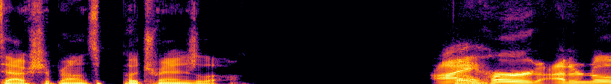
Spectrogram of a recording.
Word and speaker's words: Pietrangelo: to the Pietrangelo hit on knows how I pronounce his name correctly Pietrangelo that's right we should you know we're gonna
